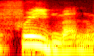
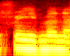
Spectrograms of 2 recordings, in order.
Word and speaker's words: Freedman: And my name is Peter Friedman, which is spelled F-R-E-E-D-M-A-N. So if you search for Peter Friedman and then Think Inc.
